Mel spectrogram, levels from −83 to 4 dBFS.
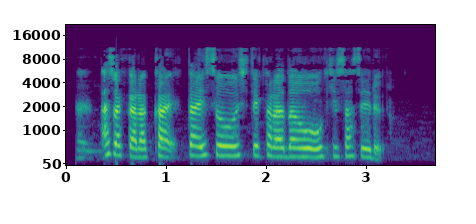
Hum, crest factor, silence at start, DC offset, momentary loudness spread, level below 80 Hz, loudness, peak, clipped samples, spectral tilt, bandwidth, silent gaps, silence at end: none; 16 dB; 0.1 s; under 0.1%; 9 LU; -64 dBFS; -14 LUFS; 0 dBFS; under 0.1%; -1 dB/octave; 11.5 kHz; none; 0.55 s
